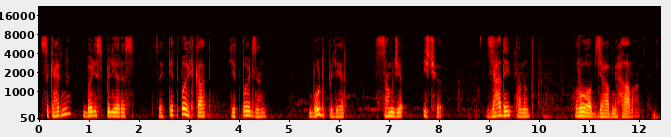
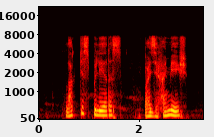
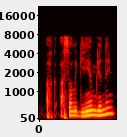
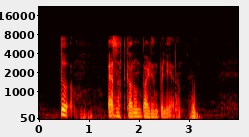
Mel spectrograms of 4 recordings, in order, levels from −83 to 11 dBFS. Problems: none marked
